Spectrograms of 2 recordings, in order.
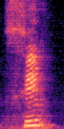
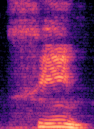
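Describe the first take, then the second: First: सिम with a brief i; quick short i in सिम. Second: सीम with a held ee; long ee. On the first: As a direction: clip the vowel in सिम short. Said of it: "और short". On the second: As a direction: lengthen the vowel in सीम. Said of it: "यानी long". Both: Shown as a demonstration.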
